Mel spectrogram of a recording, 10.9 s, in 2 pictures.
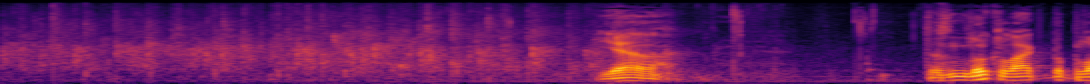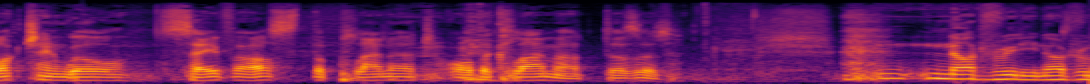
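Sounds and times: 
audience applause: 0.0s - 3.4s
speech: 3.0s - 3.4s, 4.6s - 9.0s, 9.6s - 10.8s.

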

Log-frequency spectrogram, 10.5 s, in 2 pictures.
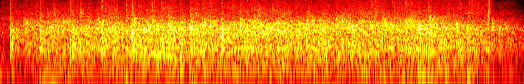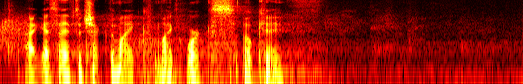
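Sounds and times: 
crowd clapping: 0.0s - 6.0s
speech: 5.5s - 8.2s.

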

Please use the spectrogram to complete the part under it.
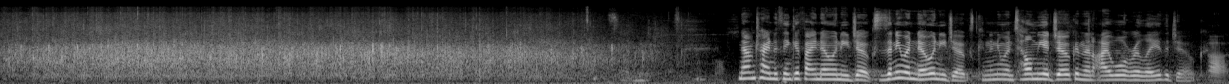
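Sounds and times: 
audience round of applause: 0.0s - 6.9s
speech: 7.4s - 12.2s.

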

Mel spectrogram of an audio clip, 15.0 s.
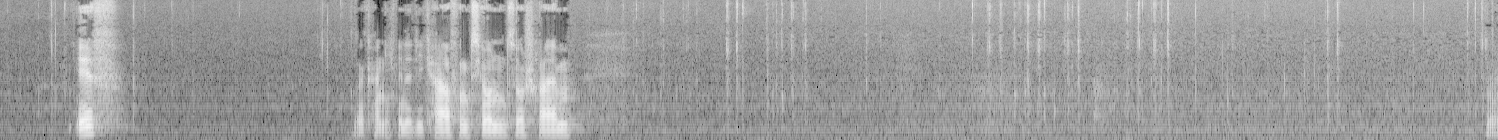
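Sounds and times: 
typing code on a computer keyboard: 0.4s - 2.0s, 3.2s - 3.6s, 6.2s - 8.9s, 9.7s - 13.5s, 14.1s - 14.9s
speech: 0.8s - 1.2s, 3.6s - 5.9s.

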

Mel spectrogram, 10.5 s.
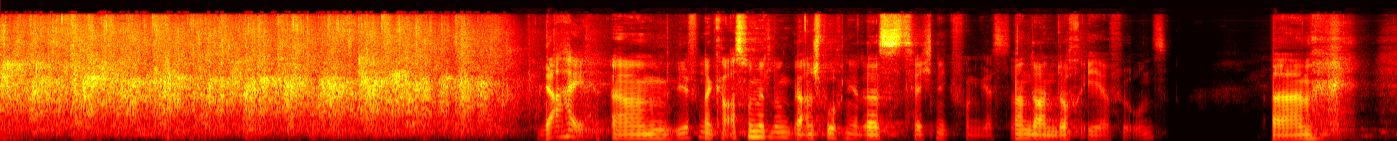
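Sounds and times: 
audience applause: 0.0s - 4.4s
speech: 4.1s - 8.9s, 9.5s - 10.4s.

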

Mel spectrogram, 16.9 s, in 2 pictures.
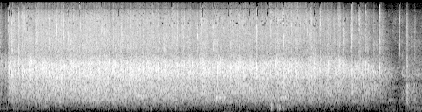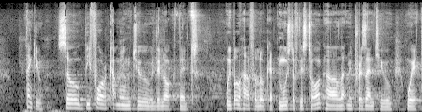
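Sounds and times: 
audience applause for a speaker: 0.0s - 8.3s
speech: 9.0s - 16.8s.

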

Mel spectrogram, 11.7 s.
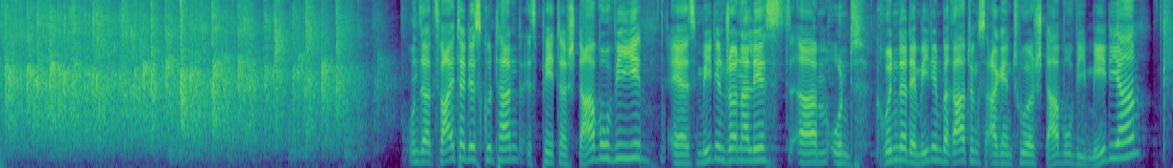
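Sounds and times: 
audience applause: 0.0s - 4.1s
speech: 4.1s - 11.5s.

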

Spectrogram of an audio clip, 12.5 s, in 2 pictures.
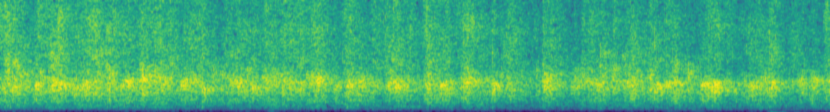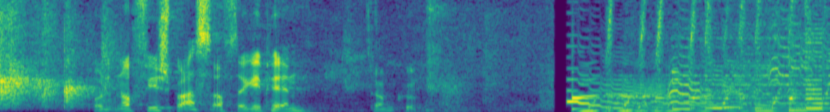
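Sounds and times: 
audience applause after a talk at the GPN hacker event: 0.0s - 7.3s
speech: 7.0s - 9.8s, 10.7s - 11.6s.

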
